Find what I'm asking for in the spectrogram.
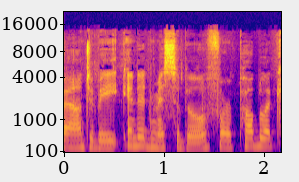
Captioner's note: speaking in french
